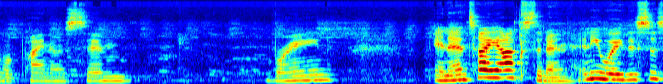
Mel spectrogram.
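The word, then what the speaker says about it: pinocembrin: And is the only food that we know that contains pinocerbin. So if I pronounce it wrong, Pino, C as in cat, EM, B as in boy, RIN. Pinocerbin or pinocerbin, an antioxidant.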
